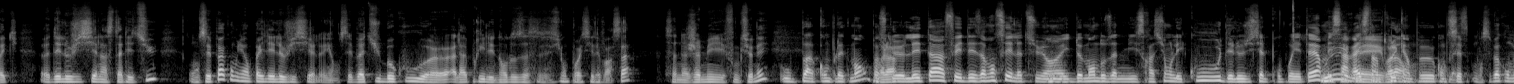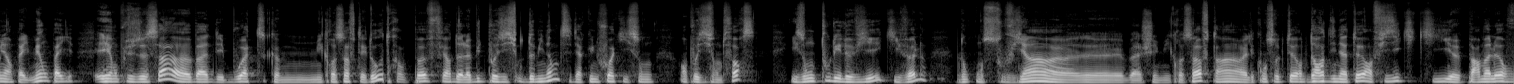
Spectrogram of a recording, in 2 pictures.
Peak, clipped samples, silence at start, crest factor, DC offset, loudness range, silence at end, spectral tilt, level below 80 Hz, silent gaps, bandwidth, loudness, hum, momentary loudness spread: 0 dBFS; under 0.1%; 0 s; 18 dB; under 0.1%; 5 LU; 0 s; -6 dB/octave; -68 dBFS; none; over 20 kHz; -20 LUFS; none; 11 LU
